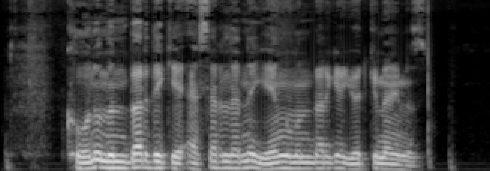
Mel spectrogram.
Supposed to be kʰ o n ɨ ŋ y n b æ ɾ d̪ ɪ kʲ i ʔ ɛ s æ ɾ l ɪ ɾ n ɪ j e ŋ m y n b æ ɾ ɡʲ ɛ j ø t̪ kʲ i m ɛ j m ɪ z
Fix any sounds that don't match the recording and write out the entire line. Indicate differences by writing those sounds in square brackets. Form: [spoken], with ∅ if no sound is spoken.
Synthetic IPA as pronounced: kʰ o n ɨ [m] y n b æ ɾ d̪ ɪ kʲ i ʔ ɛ s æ ɾ l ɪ ɾ n ɪ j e ŋ m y n b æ ɾ ɡʲ ɛ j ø t̪ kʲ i m ɛ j m ɪ z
